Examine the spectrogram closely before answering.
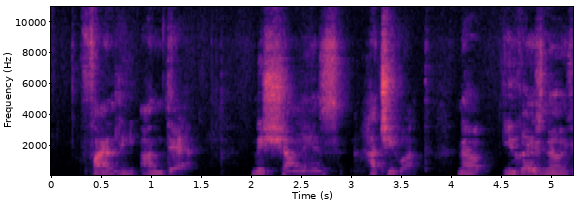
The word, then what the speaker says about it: Hacivat: whatever the sequence is and then this is haiat haiat um is the the way right way to pronounce it um and this came out in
